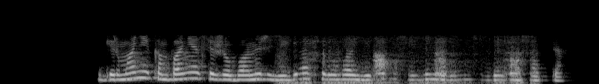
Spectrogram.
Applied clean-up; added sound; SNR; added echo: neural mask model RNNoise.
